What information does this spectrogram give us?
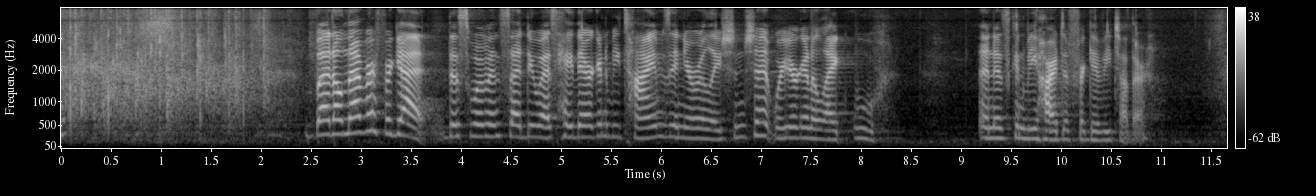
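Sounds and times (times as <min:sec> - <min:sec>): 
audience applause: 0:00.0 - 0:02.4
speech: 0:02.6 - 0:08.3, 0:09.2 - 0:11.0.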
